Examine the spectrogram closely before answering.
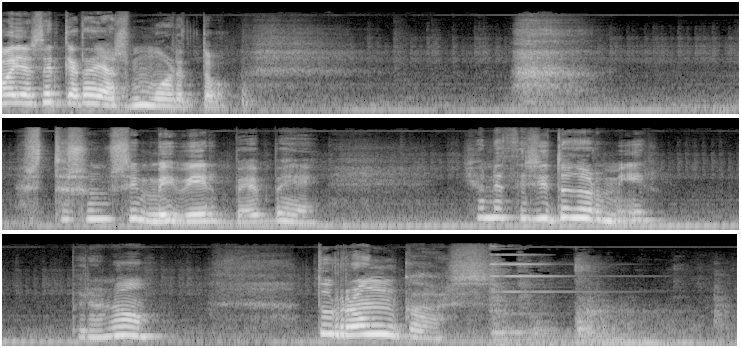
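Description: A young woman speaks close by with rising agitation.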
